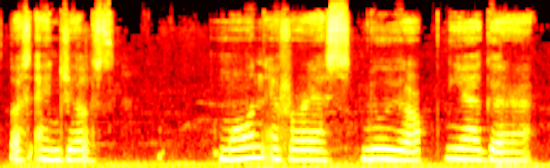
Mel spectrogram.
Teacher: Nah ini stresnya itu kurang lebih sama, nggak ada yang paling ditekan gitu.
